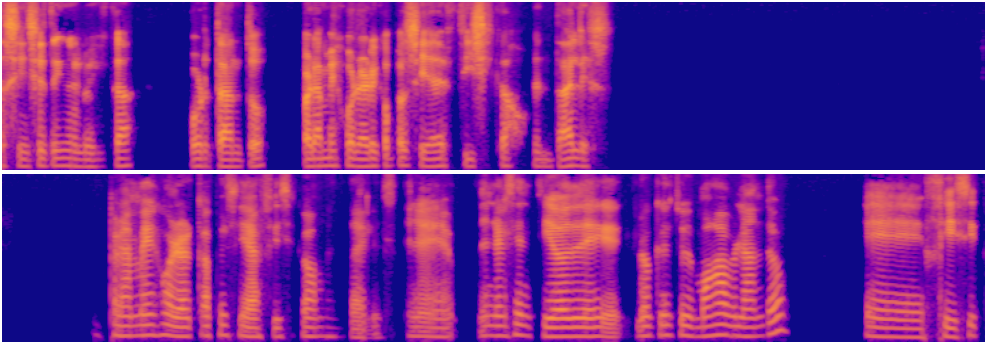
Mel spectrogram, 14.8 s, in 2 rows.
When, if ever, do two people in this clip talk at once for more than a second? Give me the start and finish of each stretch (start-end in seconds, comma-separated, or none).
none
